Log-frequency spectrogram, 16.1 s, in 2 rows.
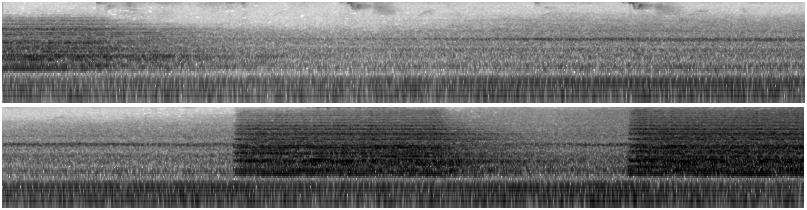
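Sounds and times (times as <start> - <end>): locomotive horn chord: 0.0 - 2.4, 10.3 - 16.0
diesel train rumble: 0.0 - 16.0.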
